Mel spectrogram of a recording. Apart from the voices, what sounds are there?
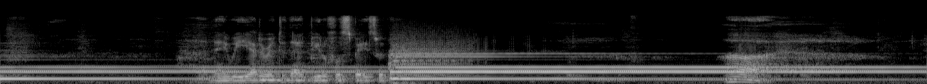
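ringing bell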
